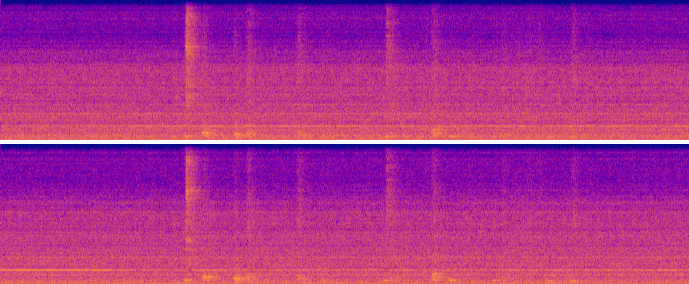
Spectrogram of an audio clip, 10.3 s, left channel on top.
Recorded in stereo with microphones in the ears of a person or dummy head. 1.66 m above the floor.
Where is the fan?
40° right (ahead or behind), 1.7 m.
